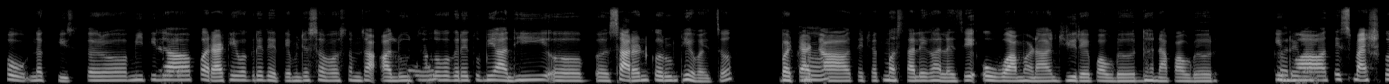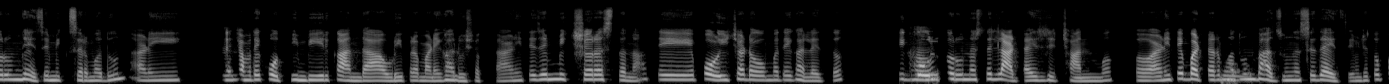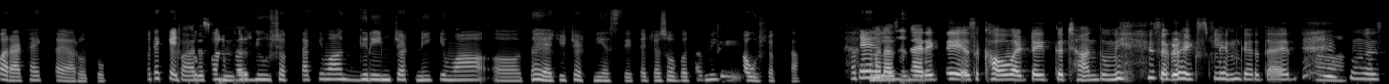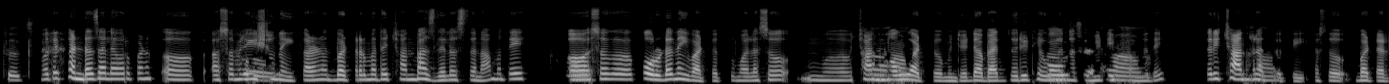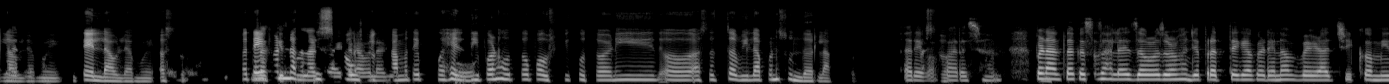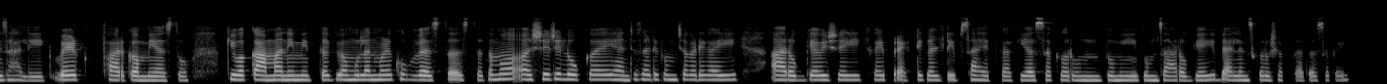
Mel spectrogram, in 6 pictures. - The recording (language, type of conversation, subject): Marathi, podcast, घरच्या स्वयंपाकामुळे तुमच्या आरोग्यात कोणते बदल जाणवले?
- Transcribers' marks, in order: static; distorted speech; in English: "स्मॅश"; other background noise; tapping; unintelligible speech; laughing while speaking: "सगळं एक्सप्लेन करत आहेत. मस्तच"; unintelligible speech; unintelligible speech; unintelligible speech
